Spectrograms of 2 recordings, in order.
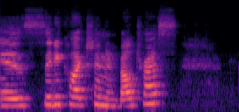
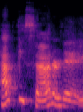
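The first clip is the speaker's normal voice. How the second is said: ordinary talk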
